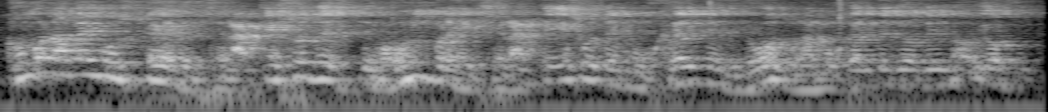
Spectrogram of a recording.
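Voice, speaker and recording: A pastor preaching an animated Pentecostal sermon to his congregation, acting out biblical voices and building to shouts. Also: sits high, fairly quick. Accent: Latin American Spanish. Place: church sanctuary. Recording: echoey church heard from far off. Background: congregation answering.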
